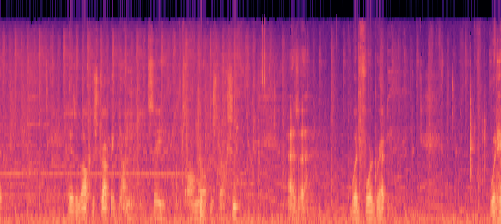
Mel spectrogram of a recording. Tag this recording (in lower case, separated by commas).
speech, music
